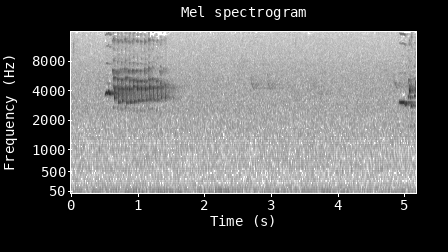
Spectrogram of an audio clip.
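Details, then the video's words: Japanese robin singing, described as subsong: a high whistled opening note leads into a fast, rattling trill of evenly spaced pulses lasting about a second. A long quiet gap follows, then a new phrase starts at the very end. "コマドリのさえずり（ぐぜり）Japanese robin Erithacus akahige song"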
